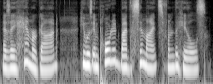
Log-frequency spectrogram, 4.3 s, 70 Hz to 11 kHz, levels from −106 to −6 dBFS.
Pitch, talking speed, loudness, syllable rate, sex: 200 Hz, 185 wpm, -17 LUFS, 5.0 syllables/s, female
